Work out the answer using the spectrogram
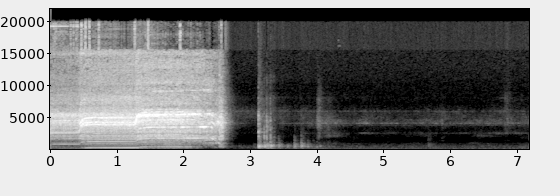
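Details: Power drill driving a screw into wood through a pre-drilled pilot hole: a steady high motor whine, pitch easing slightly under load for about two seconds, then stopping. Smooth, normal screw driving.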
